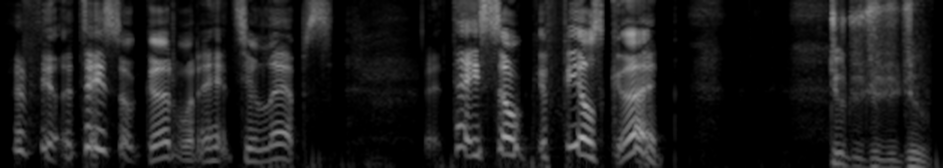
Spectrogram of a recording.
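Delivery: high, strained movie-line delivery; excitable high-voiced film quoting; movie quote impression. Quotes Old School movie lines excitedly.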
